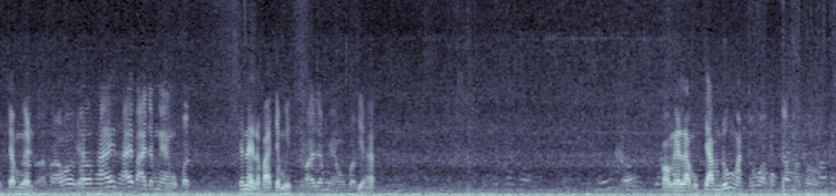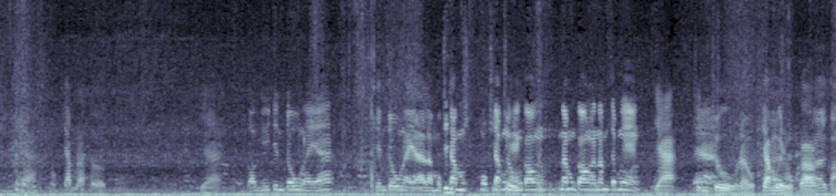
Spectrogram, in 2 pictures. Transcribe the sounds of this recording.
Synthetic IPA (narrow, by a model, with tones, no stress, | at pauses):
mo˨˩t͡ɕa˧mŋi˨˩nː˨˧˩t̪ʰaː˨˦jt̪ʰaː˨˦jɓaː˧t͡ɕa˧mŋaː˨˩nmo˨˩t̚ɓə˨˩kaː˨˦na˨˩jlaː˨˩ɓaː˧t͡ɕa˧mŋi˨˩nɓaː˧t͡ɕa˧mŋaː˨˩nmo˨˩t̚ɓə˨˩jaː˨˩˧ | kɔ˨˩na˨˩jlaː˨˩mo˨˩t̚t͡ɕa˧mɗʊ˨˦ŋ͡mma˧˩ɗə˧˩mo˨˩t̚t͡ɕa˧mlaː˨˩t̪ʰɨ˨˩əŋjaː˧˩mo˨˩t̚t͡ɕa˧mlaː˨˩t̪ʰɨ˨˩əŋ | zaː˨˩ | kɔ˨˩nɲɨ˧t͡ɕə˧nt͡ɕu˧na˨˩jʔaː˨˧˦ | t͡ɕə˧nt͡ɕu˧na˨˩jlaː˨˩laː˨˩mo˨˩t͡ɕi˧˦t͡ɕa˧mmo˨˩t̚t͡ɕa˧mː˧˨˩nkɔ˧n | na˧mkɔ˧naː˨˩na˧mt͡ɕa˧mŋaː˨˩n | zaː˨˩ | i˧nt͡ɕu˧laː˨˩mo˨˩t̚t͡ɕa˧mŋɨ˨˩nmu˨˩ə˩kkɔ˧n˧˨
